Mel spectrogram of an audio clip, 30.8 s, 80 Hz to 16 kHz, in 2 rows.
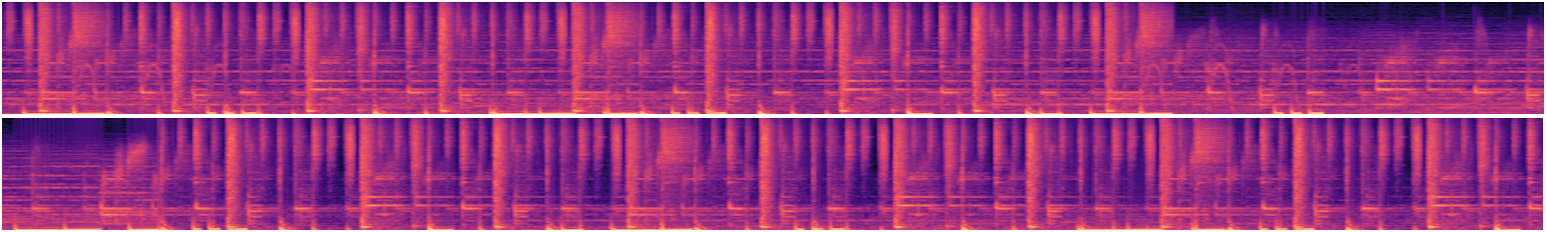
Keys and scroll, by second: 3.4 g, 25.1 ctrl+alt+shift+s.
